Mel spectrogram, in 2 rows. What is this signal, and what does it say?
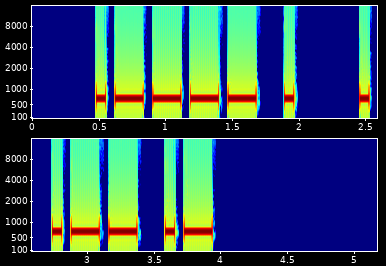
Morse code, heard as a keyed tone, about 17 wpm, 700 Hz. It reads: 1E EWA
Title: Field Day Exchanges - 17wpm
